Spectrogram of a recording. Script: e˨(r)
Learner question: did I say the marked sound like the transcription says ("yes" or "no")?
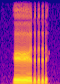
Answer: yes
